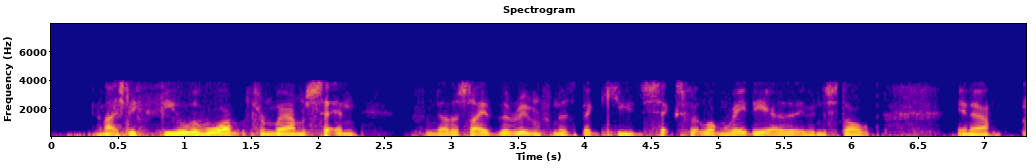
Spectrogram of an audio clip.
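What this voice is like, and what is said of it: Noticeable regional accent. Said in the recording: “Your accent is amazing.”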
